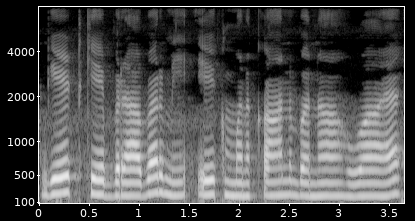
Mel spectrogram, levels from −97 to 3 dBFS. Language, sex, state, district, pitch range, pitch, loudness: Hindi, female, Uttar Pradesh, Shamli, 195-215 Hz, 200 Hz, -15 LUFS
